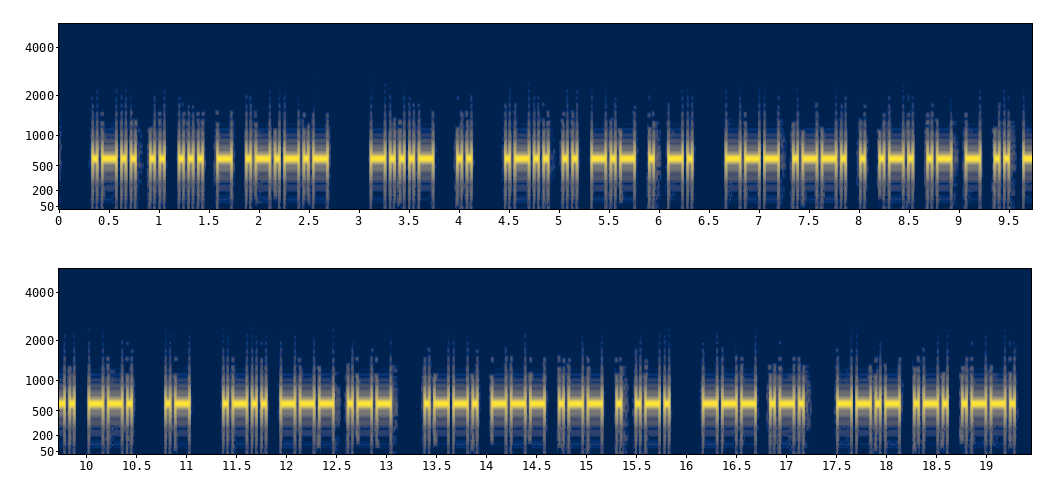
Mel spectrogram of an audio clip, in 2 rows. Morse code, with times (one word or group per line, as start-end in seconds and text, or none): 0.3-2.7 LIST.
3.1-3.7 <BT>
4.0-4.1 I
4.5-6.3 LIKEN
6.7-10.5 OPERATING
10.8-11.0 A
11.4-13.1 LOW
13.4-15.8 POWER
16.2-17.2 OR
17.5-19.3 QRP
